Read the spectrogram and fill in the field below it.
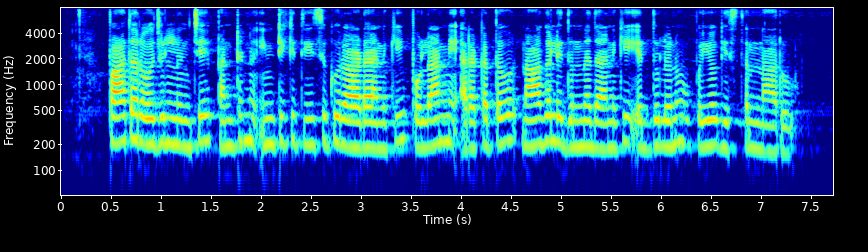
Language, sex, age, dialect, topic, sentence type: Telugu, female, 25-30, Central/Coastal, agriculture, statement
